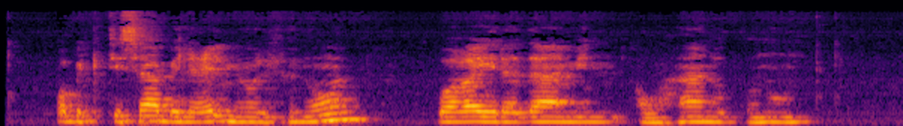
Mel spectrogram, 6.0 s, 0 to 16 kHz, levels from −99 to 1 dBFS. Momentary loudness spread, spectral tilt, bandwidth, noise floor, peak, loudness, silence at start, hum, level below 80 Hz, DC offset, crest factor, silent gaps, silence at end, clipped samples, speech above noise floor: 10 LU; -6 dB/octave; 11.5 kHz; -61 dBFS; -6 dBFS; -24 LUFS; 0.4 s; none; -56 dBFS; under 0.1%; 16 dB; none; 0.6 s; under 0.1%; 38 dB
